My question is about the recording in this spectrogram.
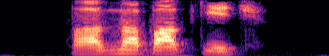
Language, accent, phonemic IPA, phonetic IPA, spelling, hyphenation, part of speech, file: Armenian, Eastern Armenian, /bɑzmɑpɑtˈkit͡ʃʰ/, [bɑzmɑpɑtkít͡ʃʰ], բազմապատկիչ, բազ‧մա‧պատ‧կիչ, noun / adjective, Hy-բազմապատկիչ.ogg
- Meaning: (noun) multiplier; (adjective) multiplying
